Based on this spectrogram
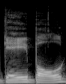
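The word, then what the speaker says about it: Gáe Bolg: The Dragoon, they know how to jump, and yes, that weapon is pronounced Gay Bolg, it's a spear from Irish myth.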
